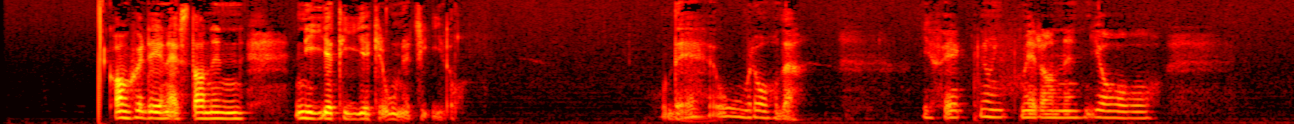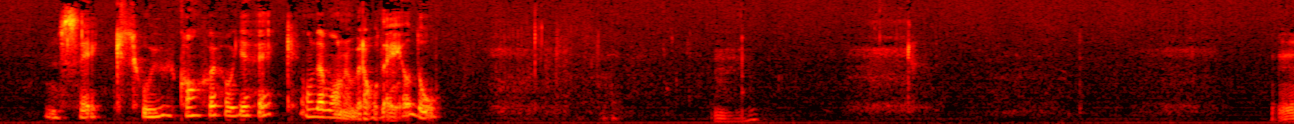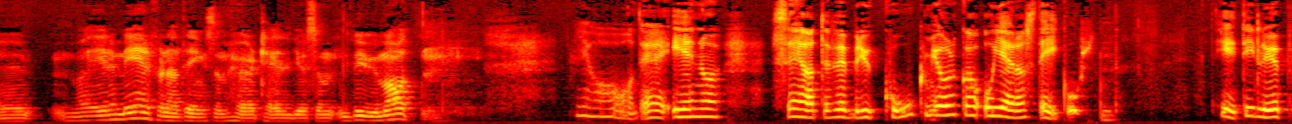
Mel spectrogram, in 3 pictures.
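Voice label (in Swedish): Revsund Jämtland, dialekter; Folkminnen; Svenska sagor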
